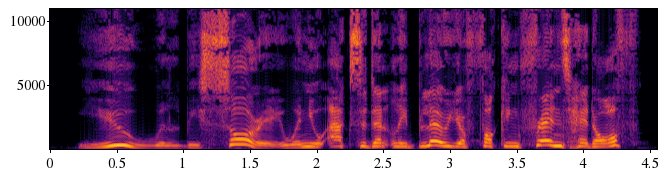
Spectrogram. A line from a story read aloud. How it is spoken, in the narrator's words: Kat snarled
